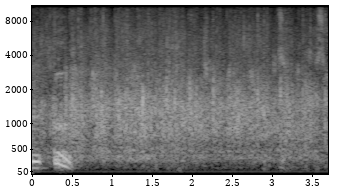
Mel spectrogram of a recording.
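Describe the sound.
A crowd claps steadily in a dense, continuous wash of applause that holds at an even level for several seconds, with a brief voice at the very start. The audience is applauding a volunteer who came up to put on a tactical vest.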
